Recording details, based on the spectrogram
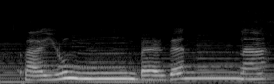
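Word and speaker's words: لَيُنْبَذَنَّ: Huruf mim kecil itu berarti bacanya dirubah menjadi mim. Layum badanna. Nah, jangan lupa untuk berdengung 2 harokat.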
